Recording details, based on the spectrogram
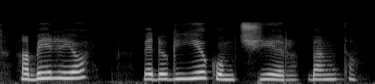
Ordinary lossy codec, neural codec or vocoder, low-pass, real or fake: none; codec, 16 kHz, 1 kbps, X-Codec, WavLM features, trained on Multilingual LibriSpeech; 7.2 kHz; fake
